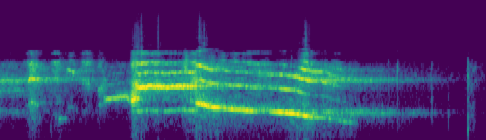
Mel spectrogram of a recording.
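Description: A woman singing loudly into a microphone in a high, strained voice. Short broken phrases give way, about two seconds in, to one long held note that slides down in pitch and fades out over the next few seconds.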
